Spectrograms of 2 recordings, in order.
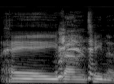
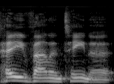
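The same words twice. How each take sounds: First: The stress falls on Hey, not on Valentina. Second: The stress falls on Valentina, not on Hey. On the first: The speaker calls it wrong. "the emphasis isn't on the "Hey."" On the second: The speaker calls it right. "It's on the notes that go down as he sings Valentina"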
